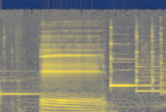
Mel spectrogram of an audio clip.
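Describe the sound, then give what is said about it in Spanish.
A mobile phone ringtone plays a sustained buzzy electronic tone, then a run of bright, sharp beeps at a steady pitch. “Sí, no te asustes porque mi celular suena todo el tiempo. Yo ya lo tengo incorporado al timbre del celular.”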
